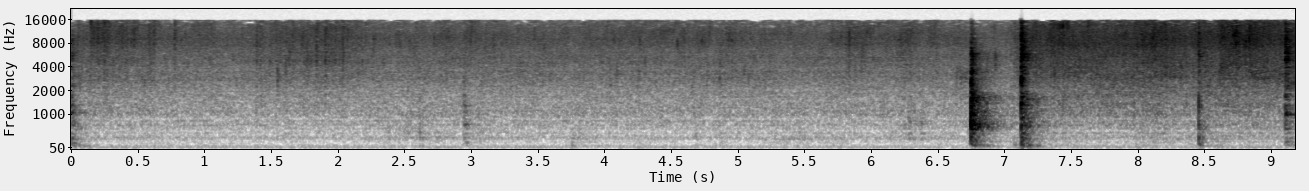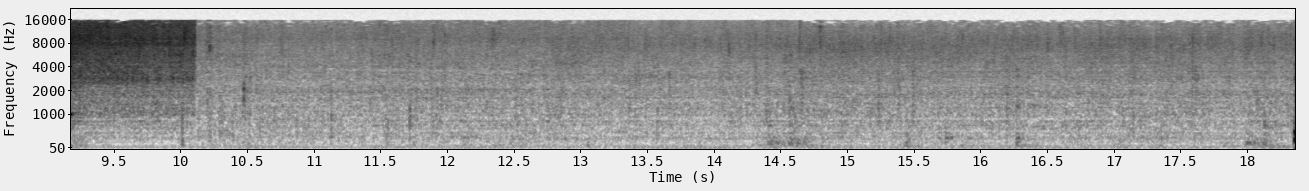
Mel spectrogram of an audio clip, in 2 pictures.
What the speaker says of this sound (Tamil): வெங்காயம் நல்லா வதங்கின உடனே அதில் அந்த மூணு தக்காளி, நறுக்கி வச்சுருக்கிற தக்காளியை போட்டு வதக்குங்க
